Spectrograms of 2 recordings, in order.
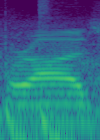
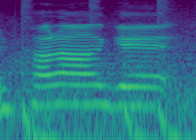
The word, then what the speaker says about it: Karaage: other people say in that's Japanese that's not pronounced right. Like edamame. Edamame. Edamame. Edamame. Karaoke. Karaoke. Karaoke. Karaoke. Garage with Gyoza. garage with gyoza. What is it supposed to be? Karaage and gyoza.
